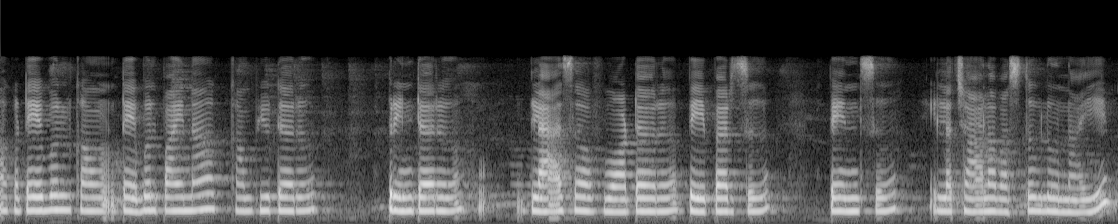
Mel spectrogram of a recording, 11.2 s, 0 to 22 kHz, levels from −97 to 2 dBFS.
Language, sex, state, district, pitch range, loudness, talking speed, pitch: Telugu, female, Telangana, Mahabubabad, 235-250 Hz, -18 LUFS, 85 wpm, 240 Hz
